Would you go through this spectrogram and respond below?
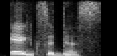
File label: "exodus", Indian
